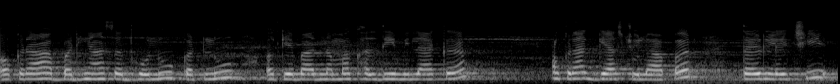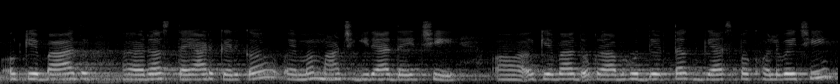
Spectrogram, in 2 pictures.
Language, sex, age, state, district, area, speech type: Maithili, female, 18-30, Bihar, Supaul, rural, spontaneous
